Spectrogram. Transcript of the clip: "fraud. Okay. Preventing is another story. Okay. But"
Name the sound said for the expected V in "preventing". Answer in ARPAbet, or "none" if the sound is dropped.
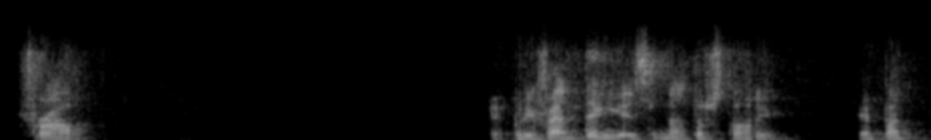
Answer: F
